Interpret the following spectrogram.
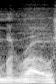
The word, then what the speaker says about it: Monroe: some call him Bill Monroe some call him Bill Monro depending upon what side of the tracks that you live on is to how you pronounce that it's kind of like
